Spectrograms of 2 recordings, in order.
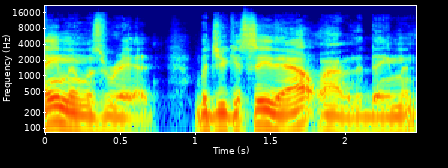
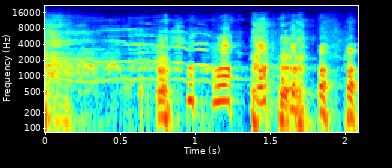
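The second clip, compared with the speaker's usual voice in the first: high burst of laughter. Real, not acted. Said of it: "I don't imagine you driving a Volkswagen Bug".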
